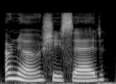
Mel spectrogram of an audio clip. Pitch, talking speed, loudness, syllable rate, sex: 200 Hz, 205 wpm, -15 LUFS, 3.9 syllables/s, female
